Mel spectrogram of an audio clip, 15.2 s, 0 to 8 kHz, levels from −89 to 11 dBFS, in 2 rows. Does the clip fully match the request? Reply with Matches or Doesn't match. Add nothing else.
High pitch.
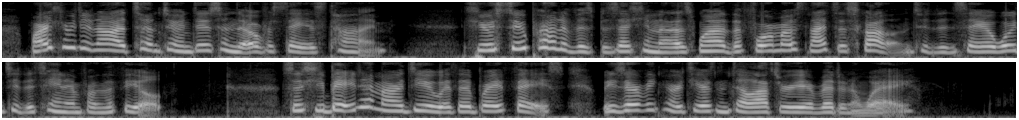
Matches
